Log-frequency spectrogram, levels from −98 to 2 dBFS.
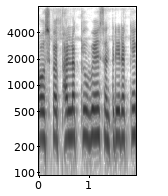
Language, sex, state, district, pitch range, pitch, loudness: Hindi, female, Uttarakhand, Tehri Garhwal, 245-260 Hz, 250 Hz, -23 LUFS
